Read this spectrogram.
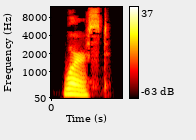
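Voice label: "scandal", American; worst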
